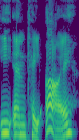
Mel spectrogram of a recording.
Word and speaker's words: Enki: Then if you go and you read the book of Enki, which is pronounced Enki, that will actually put more of the pieces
